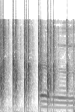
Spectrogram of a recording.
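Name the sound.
audience clapping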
